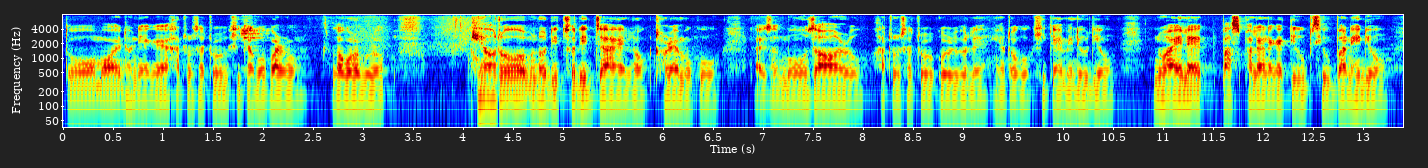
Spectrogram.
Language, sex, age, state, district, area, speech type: Assamese, male, 18-30, Assam, Biswanath, rural, spontaneous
